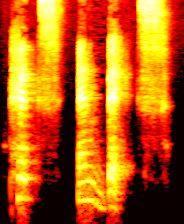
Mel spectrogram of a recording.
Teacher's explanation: these are stops that use two lips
